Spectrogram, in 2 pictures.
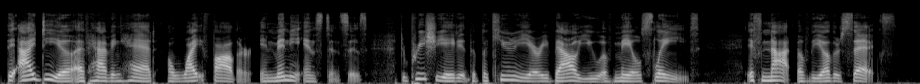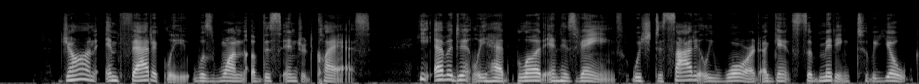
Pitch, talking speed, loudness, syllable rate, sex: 160 Hz, 155 wpm, -22 LUFS, 5.2 syllables/s, female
